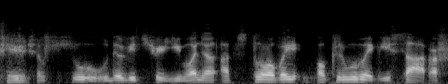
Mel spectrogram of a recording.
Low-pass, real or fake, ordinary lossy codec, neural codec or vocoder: 10.8 kHz; fake; MP3, 64 kbps; codec, 16 kHz in and 24 kHz out, 0.6 kbps, FocalCodec, streaming, 4096 codes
